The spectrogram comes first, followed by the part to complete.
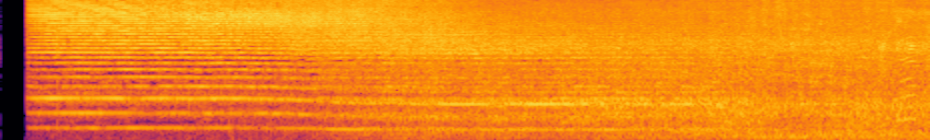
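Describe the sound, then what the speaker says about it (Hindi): Purvottar Sampark Kranti express train racing at high speed away from a junction on the Aligarh–New Delhi–Kanpur line; a loud sustained horn blares over a close, steady rushing roar and rattle of wagons throughout. "पूर्वोत्तर संपर्क क्रांति बहुत ही सुंदर।"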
